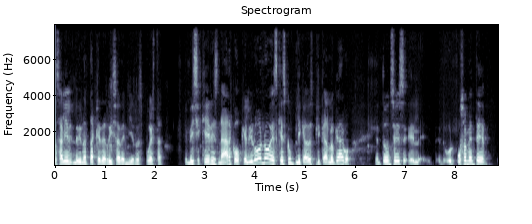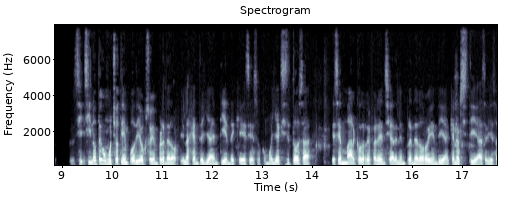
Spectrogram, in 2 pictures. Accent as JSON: {"language": "Spanish", "region": "Mexico City", "country": "Mexico", "tie": "born or raised there", "said": "Estoy en la Ciudad de México, en Polanco. Yo soy bicho de Polanco."}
